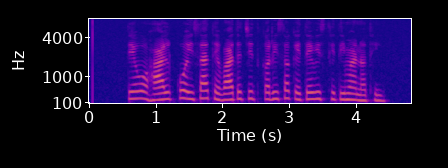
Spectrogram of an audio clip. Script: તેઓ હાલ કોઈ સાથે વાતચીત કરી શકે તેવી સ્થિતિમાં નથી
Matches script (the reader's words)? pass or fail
pass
